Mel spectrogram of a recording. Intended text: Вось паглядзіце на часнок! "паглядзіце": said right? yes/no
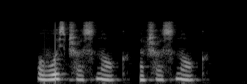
no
